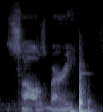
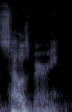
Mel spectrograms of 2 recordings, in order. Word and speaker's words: Salisbury: town you're in and I said Salisbury like Salisbury steak it's spelled the same way and just letting this country girl she said she laughed at me and she's like it's Salisbury and I was like whoa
